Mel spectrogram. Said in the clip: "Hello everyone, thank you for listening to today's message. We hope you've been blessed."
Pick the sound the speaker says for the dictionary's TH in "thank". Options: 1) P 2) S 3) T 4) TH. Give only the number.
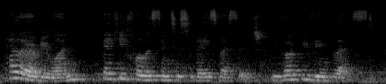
4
